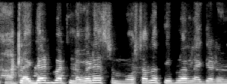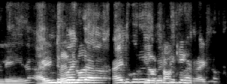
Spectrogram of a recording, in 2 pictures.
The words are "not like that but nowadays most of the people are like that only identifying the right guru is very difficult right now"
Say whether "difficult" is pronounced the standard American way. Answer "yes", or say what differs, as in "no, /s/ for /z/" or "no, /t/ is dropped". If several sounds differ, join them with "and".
no, /l/ is dropped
